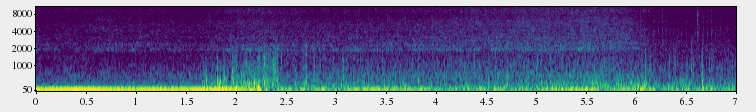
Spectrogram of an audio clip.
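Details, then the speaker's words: Truck limping to a garage: steady low drone then loose irregular rattling and clatter from the rear under road noise; owner suspects a failing universal joint, with the exhaust also found rubbing the frame rail. "see if you can hear it there's something rattling around back there and I'm kind of worried that our rear um I'm kind of worried that our what do you call that thing universal joint I'm kind of worried that our universal joints going out"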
